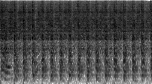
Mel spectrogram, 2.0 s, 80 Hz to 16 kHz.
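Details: 1995 Subaru Legacy 2.2, waste-spark ignition: starter spins at about eight beats a second and engine never fires; no spark, PCM trigger pulse present, faulty igniter confirmed and replaced.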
